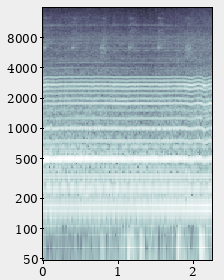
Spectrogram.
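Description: A man's voice holding one long, steady sung note, the end of the song's last line, over a bass guitar's sustained low note.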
